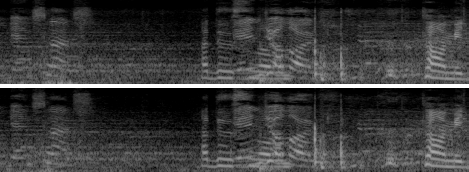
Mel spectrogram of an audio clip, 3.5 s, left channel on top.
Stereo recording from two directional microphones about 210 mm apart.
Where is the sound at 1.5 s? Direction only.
15° right (ahead or behind).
